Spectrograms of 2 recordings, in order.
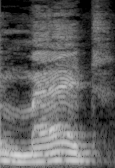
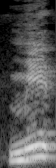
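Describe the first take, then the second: First: The vowel sounds like the one in 'bad'. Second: The vowel sounds like the one in 'bed'. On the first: The speaker calls it right. "इसको पढ़ेंगे मैट" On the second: The speaker calls it wrong. "इसको मेट नहीं पढ़ेंगे"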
